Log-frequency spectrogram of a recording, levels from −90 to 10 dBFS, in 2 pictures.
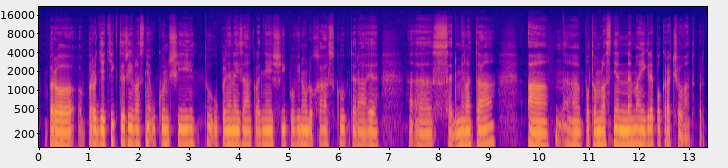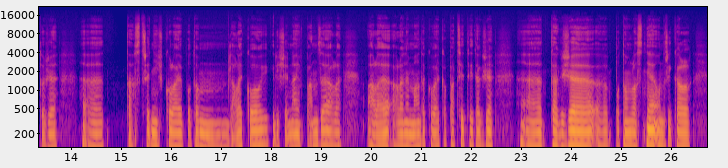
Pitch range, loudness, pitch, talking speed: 105-115 Hz, -21 LUFS, 110 Hz, 100 wpm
